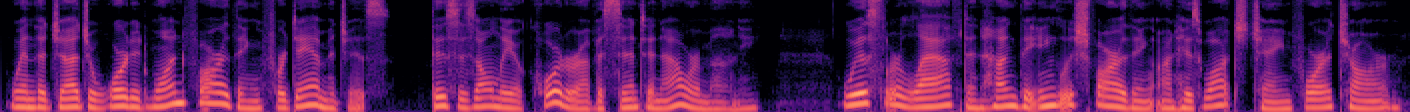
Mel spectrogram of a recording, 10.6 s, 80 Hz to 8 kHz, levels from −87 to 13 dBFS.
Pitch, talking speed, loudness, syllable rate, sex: 175 Hz, 185 wpm, -19 LUFS, 3.8 syllables/s, female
